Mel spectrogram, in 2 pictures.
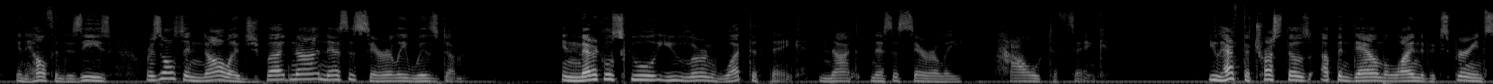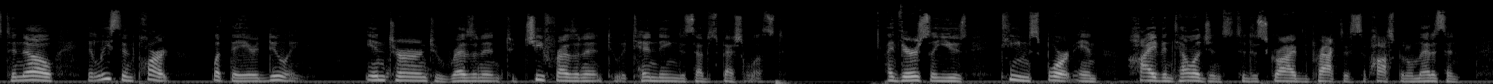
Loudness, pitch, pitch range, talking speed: -33 LUFS, 150 Hz, 125-175 Hz, 145 wpm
